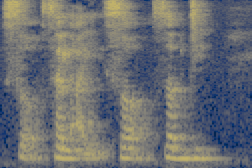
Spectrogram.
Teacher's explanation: स छोटे वाले जो नीचे वाले जो दांत है ना, उसको जीभ जाके एकदम टच करती है, स बोल कर देखिए, सलाई, सब्जी, ठीक है, एकदम चिपक जाते हैं। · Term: दंत स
